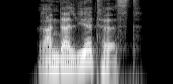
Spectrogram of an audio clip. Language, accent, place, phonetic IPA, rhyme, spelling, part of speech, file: German, Germany, Berlin, [ʁandaˈliːɐ̯təst], -iːɐ̯təst, randaliertest, verb, De-randaliertest.ogg
- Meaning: inflection of randalieren: 1. second-person singular preterite 2. second-person singular subjunctive II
